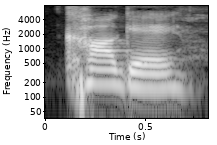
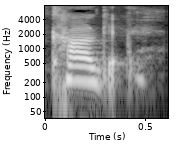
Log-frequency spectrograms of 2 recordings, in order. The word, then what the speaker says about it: Kage: Growing up, Legend of Cage was how I pronounced it. That's how you pronounce it in America, but the Japanese pronunciation is Kage.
